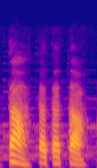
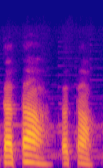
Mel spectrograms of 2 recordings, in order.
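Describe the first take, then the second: First: The first beat is the loudest. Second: The second beat is the loudest. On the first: "le premier, il est tapé fort" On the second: "le deuxième est tapé fort"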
